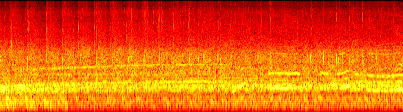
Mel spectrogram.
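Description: A large stadium crowd of football supporters applauding and cheering, with rhythmic clapping. Many voices hold a long sung note that turns into a chanted tune about halfway through.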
